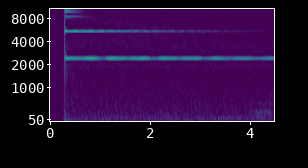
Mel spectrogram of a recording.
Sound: bell ringing

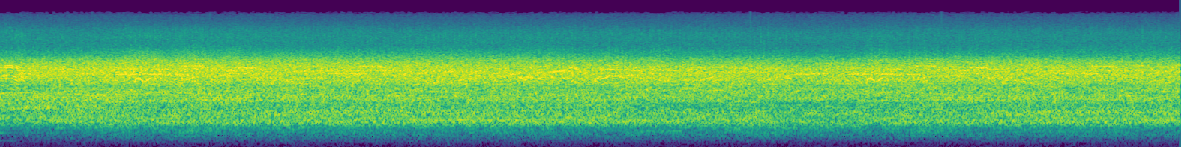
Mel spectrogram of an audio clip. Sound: cheering

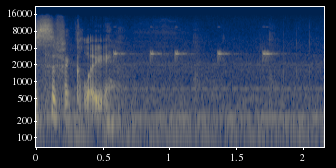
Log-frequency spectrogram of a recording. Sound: device beeping

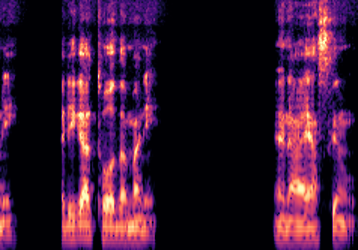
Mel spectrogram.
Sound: in foreign language

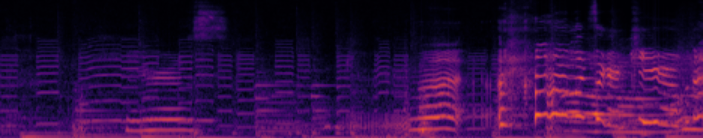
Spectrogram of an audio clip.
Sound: laughs

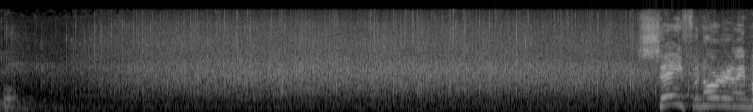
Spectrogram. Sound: applause

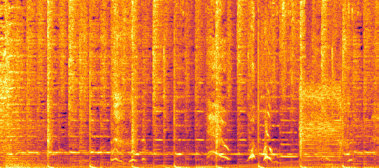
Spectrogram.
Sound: laughs

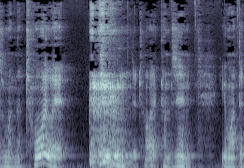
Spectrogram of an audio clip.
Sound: clears throat

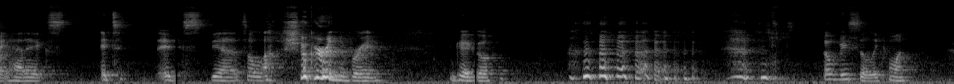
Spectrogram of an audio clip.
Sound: laughing

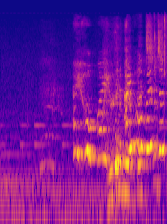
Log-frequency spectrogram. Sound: gasps

